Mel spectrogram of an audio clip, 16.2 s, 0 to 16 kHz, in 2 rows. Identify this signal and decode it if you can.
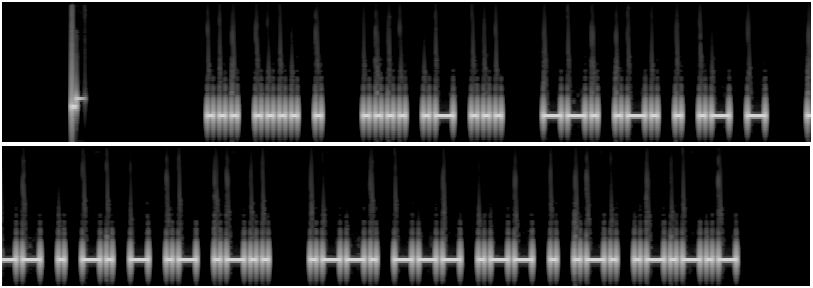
Morse code, heard as a keyed tone, about 21 wpm, 700 Hz. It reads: SHE HAS GREAT MENTAL POWER.
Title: Sentences from Top 1000 Words - Review Part 4 - 20wpm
